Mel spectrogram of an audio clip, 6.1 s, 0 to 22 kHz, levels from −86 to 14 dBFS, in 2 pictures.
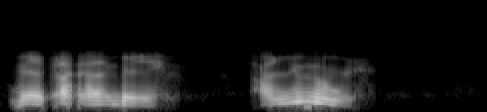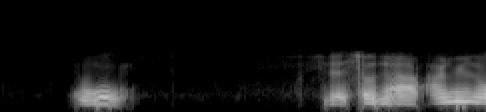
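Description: Speech runs through a Codec 2 vocoder for its whole length, with heavy damage. The decoder rebuilds the voice from sine waves driven only by pitch, voicing, energy and a coarse spectral envelope, so the original waveform is gone and the result sounds robotic and buzzy. The coarseness fits a very low rate of around 1.2 kbit/s. The sound sits in a 300 to 3400 Hz line band, with nothing above 3.6 kHz.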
